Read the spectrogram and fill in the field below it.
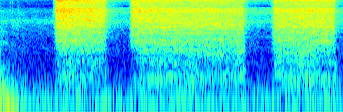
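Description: A paint sprayer fed by a small-tank compressor hisses in three strong bursts with short pauses between them while painting a steel building outdoors, close and loud with no talk.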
